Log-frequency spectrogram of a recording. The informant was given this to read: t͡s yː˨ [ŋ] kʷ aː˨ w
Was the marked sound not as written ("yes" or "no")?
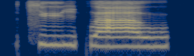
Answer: no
